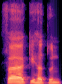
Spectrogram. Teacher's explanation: ഫ മേലെ മുൻപല്ലിൻ്റെ താഴ്ഭാഗം താഴെ ചുണ്ടിൻ്റെ പള്ളയിൽ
